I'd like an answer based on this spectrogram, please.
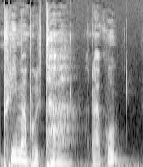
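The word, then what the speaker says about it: prima volta: 그래서 1이라고 써져 있는 이 아이는 프리마 볼타라고 읽으면 되고요.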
